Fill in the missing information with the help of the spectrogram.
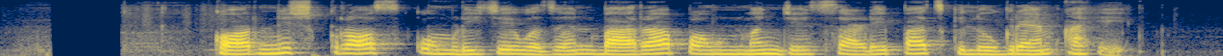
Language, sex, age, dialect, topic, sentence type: Marathi, female, 60-100, Standard Marathi, agriculture, statement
